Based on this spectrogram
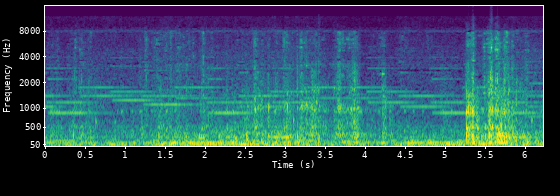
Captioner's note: elevator rattles; elevator rattles loudly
